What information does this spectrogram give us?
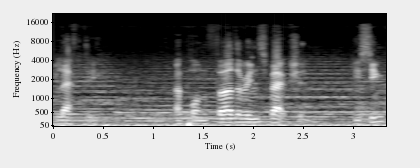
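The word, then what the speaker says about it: LEFTE: blueprints were discovered and one was titled l-e-f-t-e pronouncing lefty the letters stand for lure encapsulate fuse transport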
